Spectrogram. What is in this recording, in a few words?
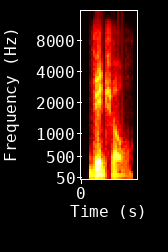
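"vigil", American English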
